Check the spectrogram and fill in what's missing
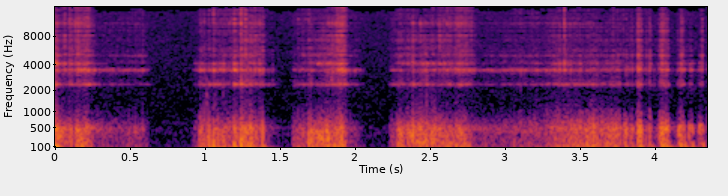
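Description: A paintbrush brushes and taps the base of an upside-down, hollow, empty pink opaque plastic cup or small bowl resting on a green towel. Soft, low, hollow swishing comes in bursts, broken by brief quiet gaps, with light dull taps near the end. A faint steady high hiss runs underneath throughout.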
